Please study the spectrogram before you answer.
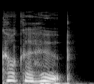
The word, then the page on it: cock-a-hoop: British English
